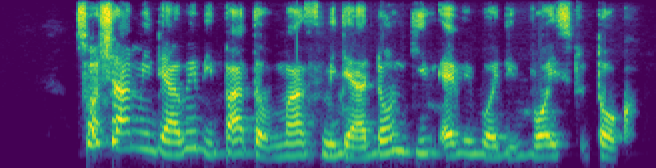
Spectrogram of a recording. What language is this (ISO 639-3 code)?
pcm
